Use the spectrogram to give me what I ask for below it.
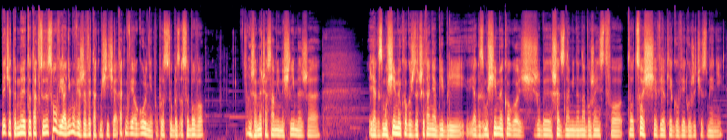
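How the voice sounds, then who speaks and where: A man's voice: fairly low pitch, fairly even intonation, quick pace, darkish tone, breathy edge, dry recording, soft background music. A man preaching an informal sermon, talking conversationally with many fillers, repeated words and tag questions to the listeners.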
